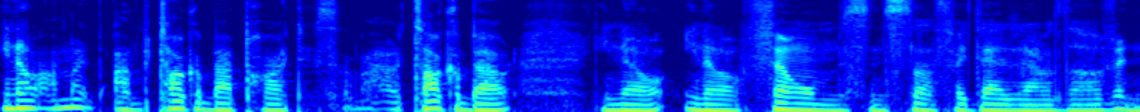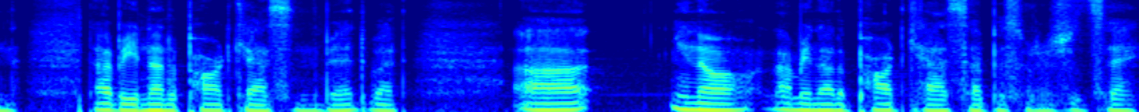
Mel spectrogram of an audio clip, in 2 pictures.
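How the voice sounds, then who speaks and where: A man's dark, mellow, somewhat breathy voice at a fairly quick pace, on a very clean recording with a silent background. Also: medium pitch for a man, fairly even intonation. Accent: American. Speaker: podcast host. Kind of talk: solo podcast monologue. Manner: halting, many fillers and self-corrections; casual.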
